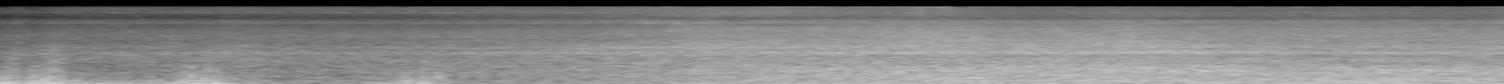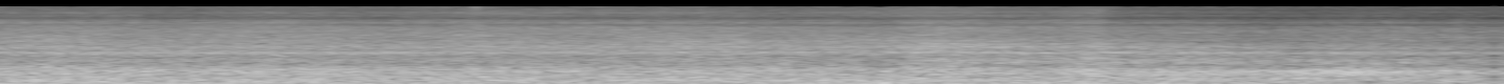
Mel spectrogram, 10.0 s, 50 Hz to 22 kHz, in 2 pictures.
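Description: Hankyu 9000 series electric train running through a station at speed, with the audio played in reverse. The loud rumble of the train builds from about two seconds in, holds steady, and cuts off suddenly at the end.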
